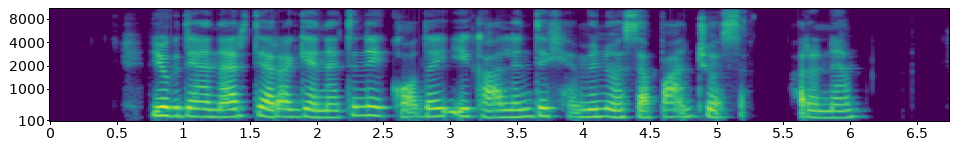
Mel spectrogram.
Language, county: Lithuanian, Marijampolė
